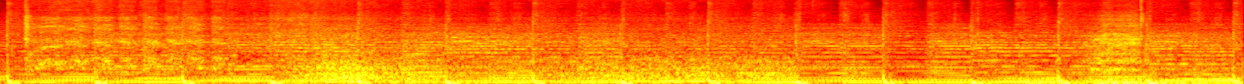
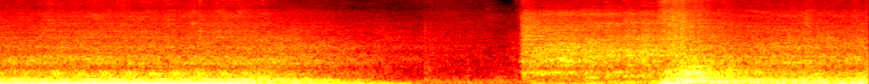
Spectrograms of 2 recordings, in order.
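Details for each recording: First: Rough cranking with sharp clicks and gear chatter about twice a second on a Jeep Wrangler's first start after sitting about three months. Starter grinding on startup; failing starter suspected, possibly a loose connection, and the starter was replaced. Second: Jeep Wrangler after starter replacement to cure a grinding startup noise: engine catches at once on restart and picks up to a firm, even idle with no hesitation; starting now healthy.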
